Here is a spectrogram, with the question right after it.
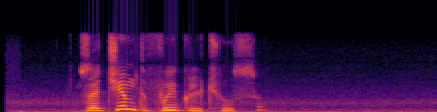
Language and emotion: Russian, angry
